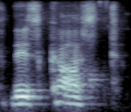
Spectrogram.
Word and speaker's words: discussed: It's discussed, discussed. It's like a final T, Discussed.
